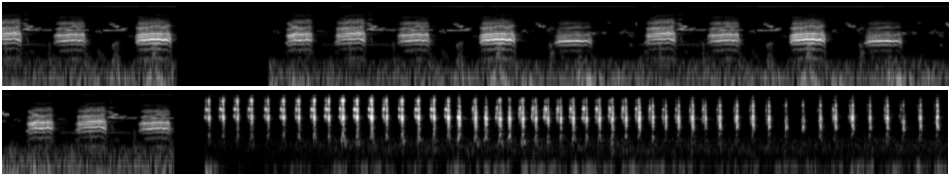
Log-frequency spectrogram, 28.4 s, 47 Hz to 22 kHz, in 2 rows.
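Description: A series of harsh, squawking animal calls, each about half a second long and coming about once a second. About 17 seconds in they give way to a rapid run of high chirps, about four a second: a gray squirrel's chattering call.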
